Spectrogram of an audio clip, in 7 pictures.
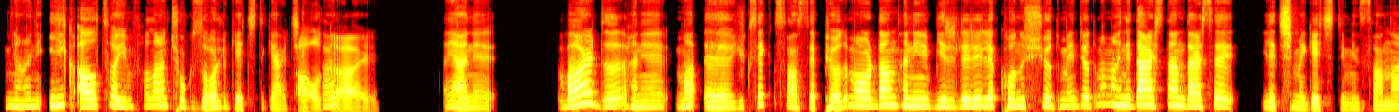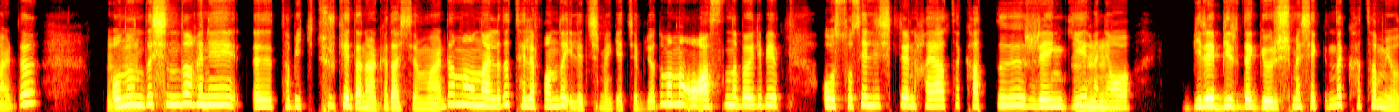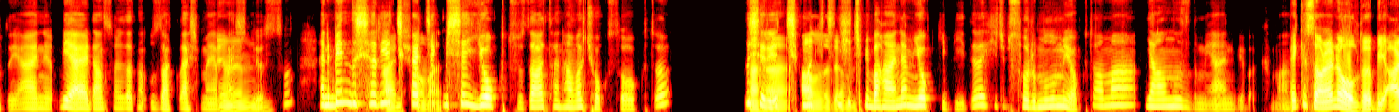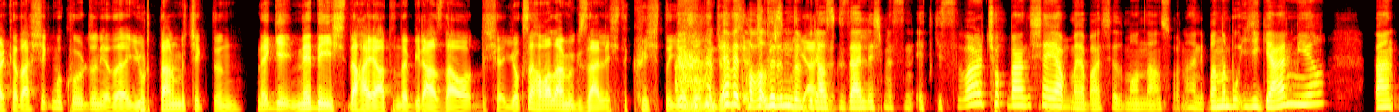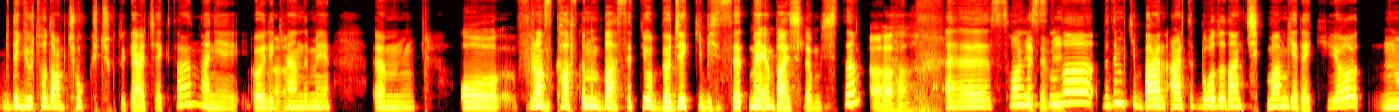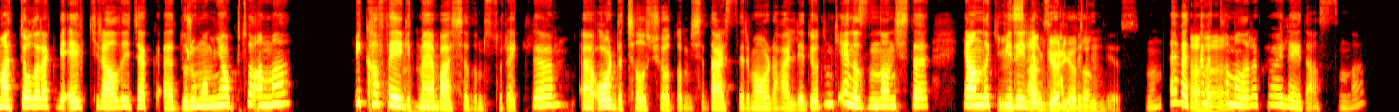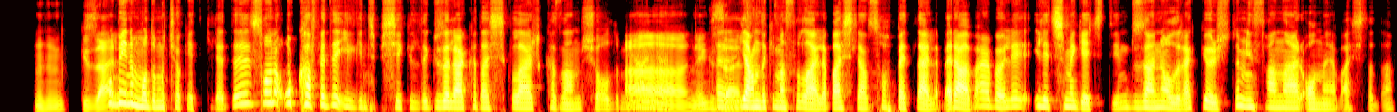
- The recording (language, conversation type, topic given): Turkish, podcast, Sosyal ilişkilerin sağlığımız üzerinde nasıl bir etkisi var?
- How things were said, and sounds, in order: tapping; other background noise; chuckle; laughing while speaking: "Ah"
